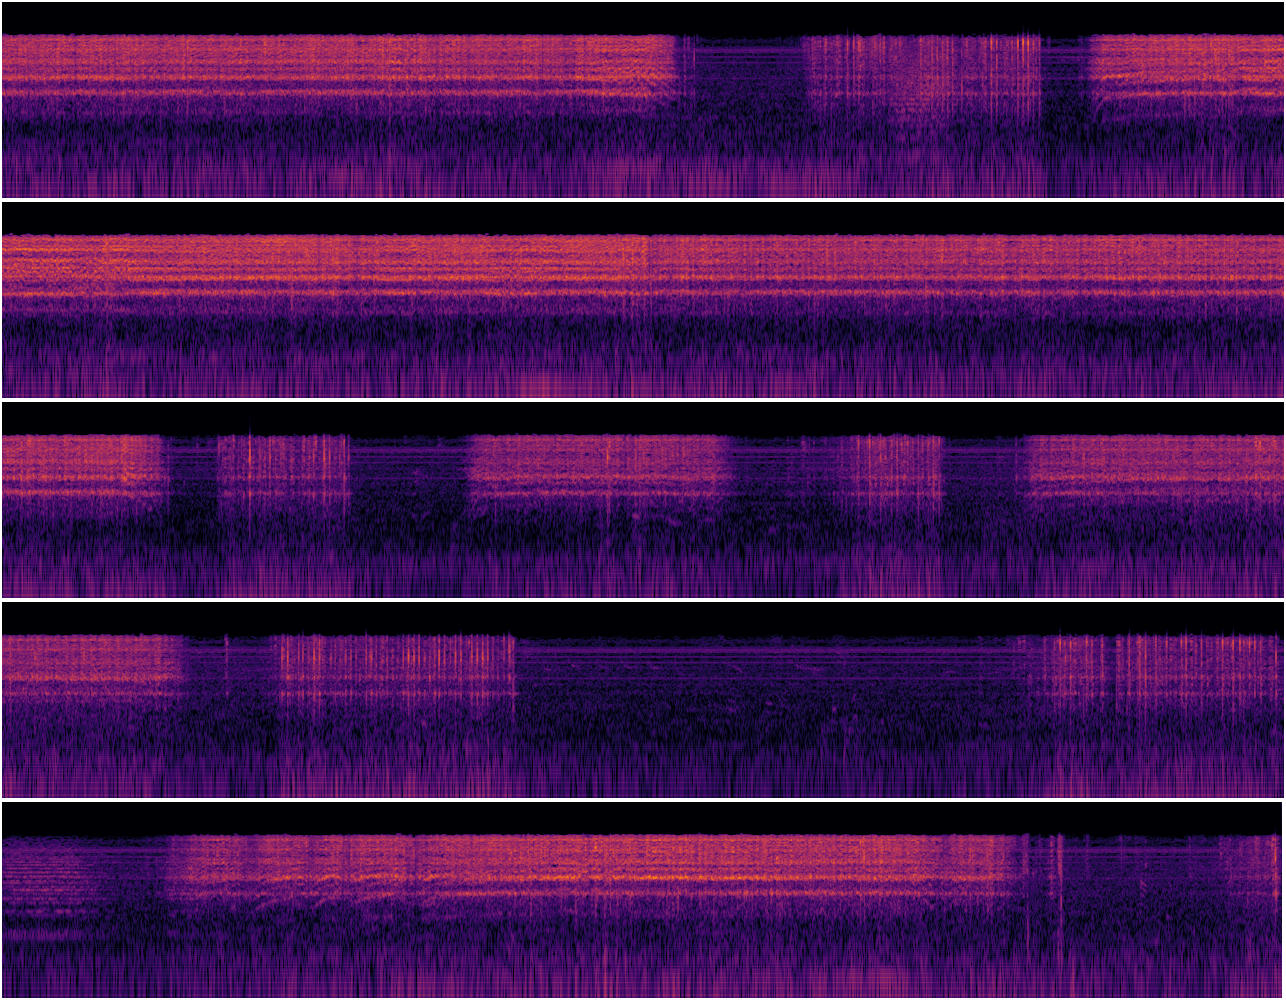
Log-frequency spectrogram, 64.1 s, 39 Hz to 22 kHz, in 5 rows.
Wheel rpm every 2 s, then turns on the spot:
160, 160, 160, 60, 30, 60, 160, 160, 160, 160, 160, 160, 160, 100, 20, 80, 60, 20, 90, 110, 20, 30, 0, 0, 20, 20, 40, 110, 160, 160, 100, 0.
6-10 28-30 34-36 40-44 48-52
